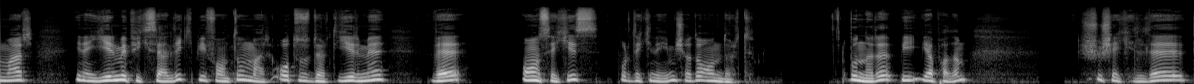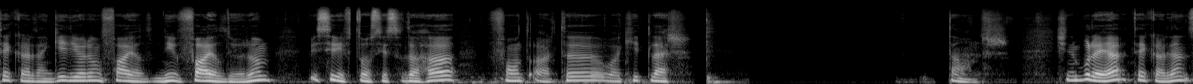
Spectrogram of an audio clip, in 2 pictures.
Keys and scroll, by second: 19.0 Return.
